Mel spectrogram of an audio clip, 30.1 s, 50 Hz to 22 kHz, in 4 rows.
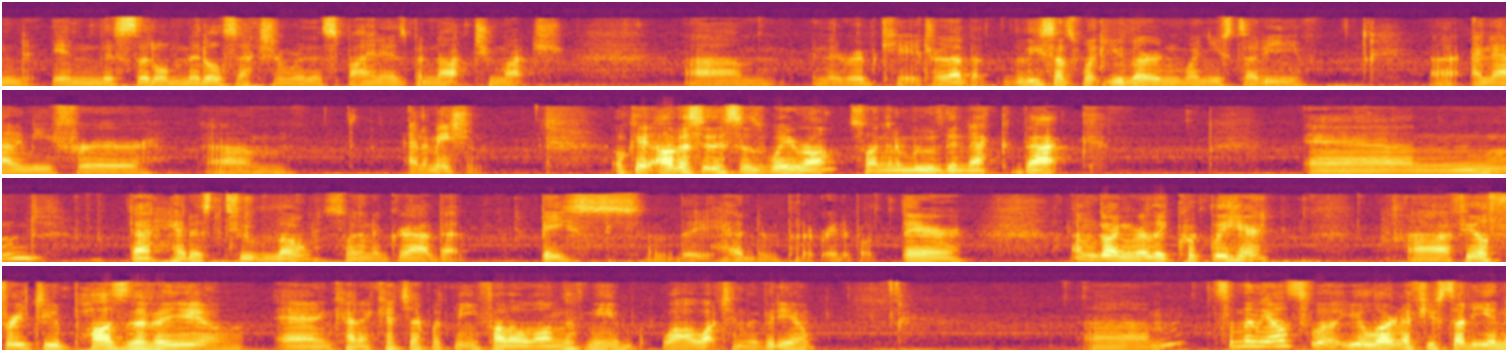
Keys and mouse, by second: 0.3-5.1 right drag, 3.9-5.6 drag, 5.6 KP_3, 7.5-9.5 right drag, 11.5-13.5 right drag, 12.7-14.1 drag, 14.5-16.3 right drag, 15.4-18.3 middle drag, 17.1-18.3 drag, 17.1-18.9 right drag, 18.3 g, 19.6-23.1 drag, 19.9 right click, 20.1-21.7 right drag, 20.5 g, 21.6 middle click, 22.8 middle click, 23.1 right click, 23.7 g, 23.9 middle click, 25.4-27.4 drag, 26.1 right click, 27.0 g, 27.4 right click, 27.9-29.9 drag, 28.5-29.7 right drag, 29.1 g, 29.9 right click.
